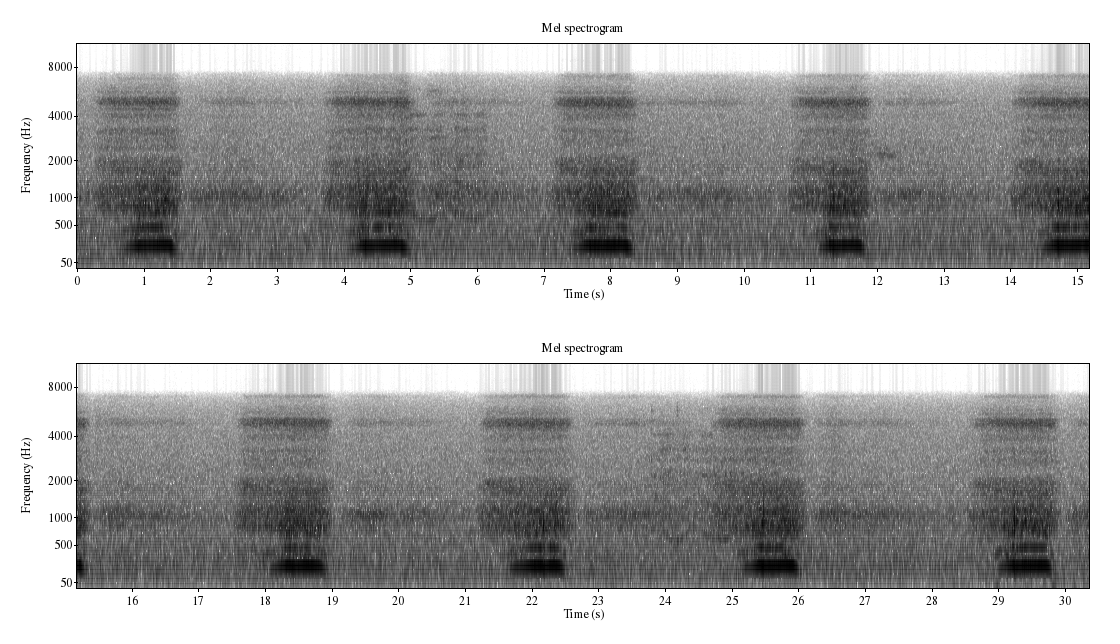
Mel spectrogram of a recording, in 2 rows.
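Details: Boy aged 5 years 8 months, 1 month after second supraglottoplasty: noisy, musical inspiratory stridor with each breath at about 17 breaths a minute; laryngomalacia.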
